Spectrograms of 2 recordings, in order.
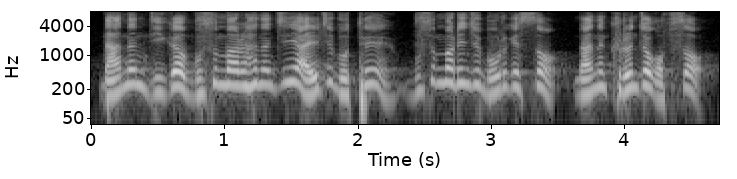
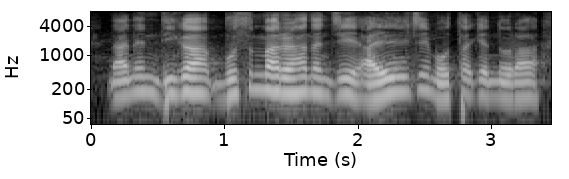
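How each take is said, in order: First: Higher-pitched, protesting denial; acted denial. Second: Said in the usual way. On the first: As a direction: insist you know nothing about it. Acts out Peter's denial in everyday words.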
